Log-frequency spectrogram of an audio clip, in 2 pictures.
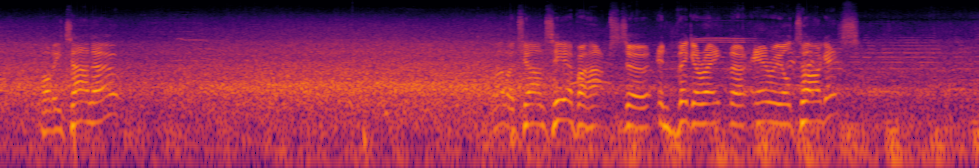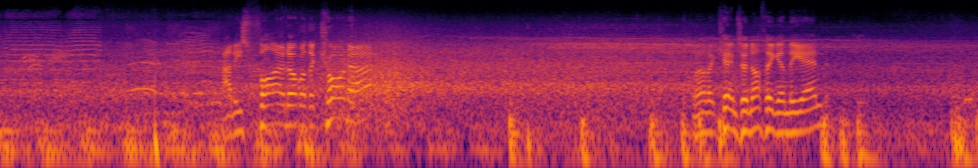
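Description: A stadium crowd roars and chants steadily.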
